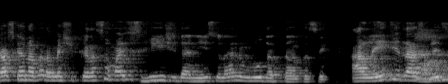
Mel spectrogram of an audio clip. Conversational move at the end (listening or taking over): listening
